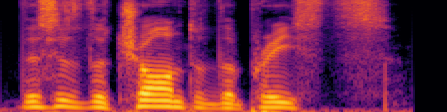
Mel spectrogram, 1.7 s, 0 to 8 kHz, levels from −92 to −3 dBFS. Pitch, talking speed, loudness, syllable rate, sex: 135 Hz, 250 wpm, -17 LUFS, 5.3 syllables/s, male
